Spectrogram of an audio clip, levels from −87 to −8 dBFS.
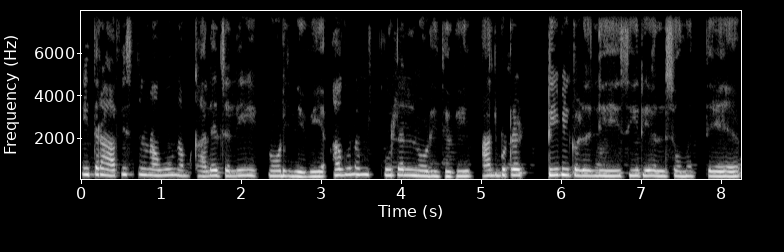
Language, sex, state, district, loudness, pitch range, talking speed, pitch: Kannada, female, Karnataka, Mysore, -23 LUFS, 230-275 Hz, 140 wpm, 250 Hz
